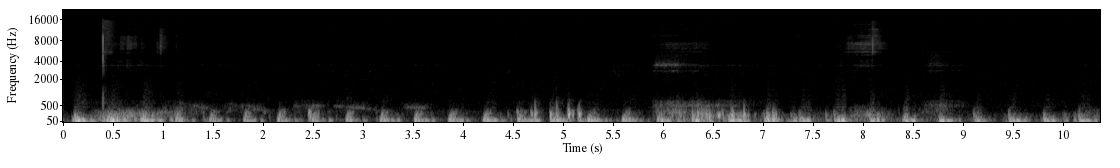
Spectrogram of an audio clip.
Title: heart beat visible 190 bpm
